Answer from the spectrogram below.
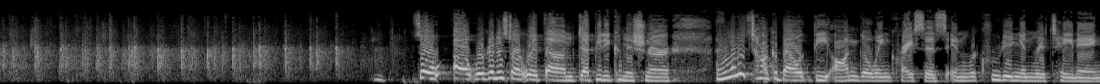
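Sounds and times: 
audience applause: 0:00.0 - 0:03.9
speech: 0:03.7 - 0:10.9.

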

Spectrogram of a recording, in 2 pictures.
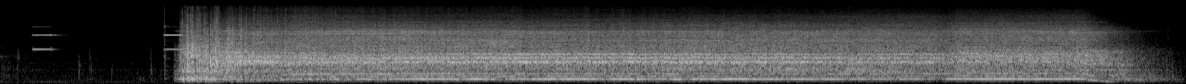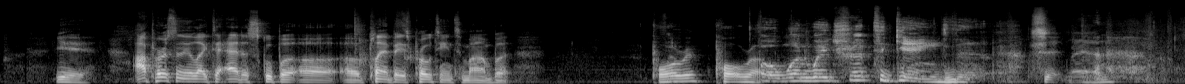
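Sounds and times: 
blender mixing oats and sea moss gel: 0:01.7 - 0:11.9
speech: 0:12.4 - 0:17.2, 0:18.4 - 0:23.2.

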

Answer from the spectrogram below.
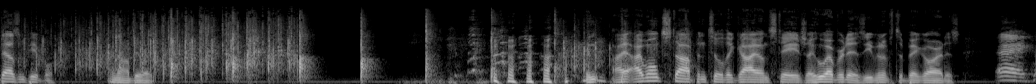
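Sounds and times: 
speech: 0:00.0 - 0:01.7, 0:05.0 - 0:10.3
hand clapping: 0:00.0 - 0:06.2
laughter: 0:04.5 - 0:06.3.

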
